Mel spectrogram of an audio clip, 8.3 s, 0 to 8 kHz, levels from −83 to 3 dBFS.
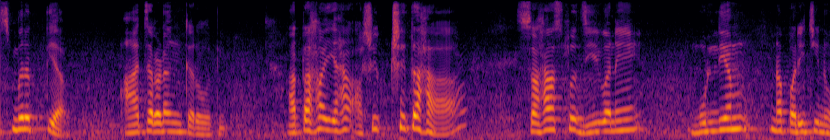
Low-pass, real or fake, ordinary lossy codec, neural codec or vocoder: none; fake; none; codec, 16 kHz, 4 kbps, X-Codec, HuBERT features, trained on balanced general audio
